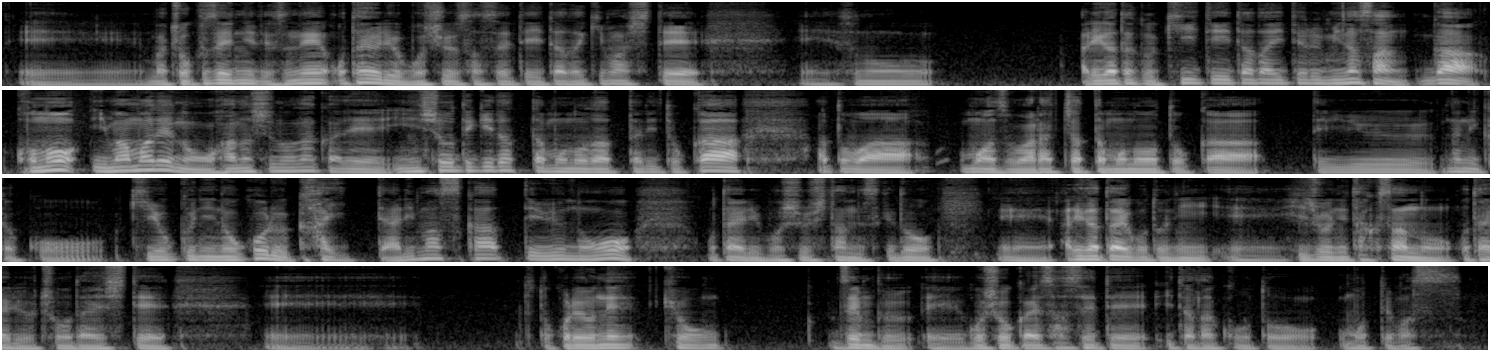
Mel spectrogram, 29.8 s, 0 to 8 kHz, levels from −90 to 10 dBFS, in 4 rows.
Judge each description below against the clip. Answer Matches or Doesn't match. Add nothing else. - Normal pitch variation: Matches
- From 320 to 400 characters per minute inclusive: Matches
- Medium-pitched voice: Doesn't match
